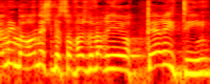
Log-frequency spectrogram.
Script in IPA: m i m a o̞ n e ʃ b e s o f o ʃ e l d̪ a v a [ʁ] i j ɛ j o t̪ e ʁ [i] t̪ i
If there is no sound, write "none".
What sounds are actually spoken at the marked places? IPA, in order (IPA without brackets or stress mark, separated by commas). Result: ʁ, i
